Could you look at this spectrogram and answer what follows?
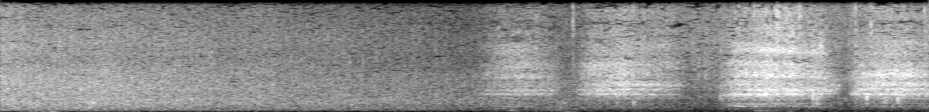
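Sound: rushing river water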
